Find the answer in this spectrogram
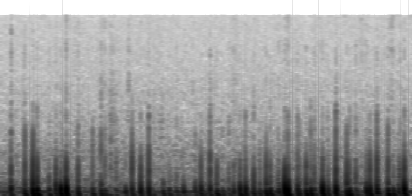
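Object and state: Cork trivet scratched with nails.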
